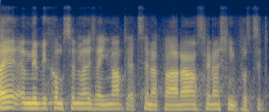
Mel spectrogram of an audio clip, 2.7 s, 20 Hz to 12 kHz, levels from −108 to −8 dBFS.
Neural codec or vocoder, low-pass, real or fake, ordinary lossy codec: codec, 16 kHz, 1 kbps, FunCodec, trained on Chinese and English, 50 frames a second; 7.2 kHz; fake; Opus, 24 kbps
